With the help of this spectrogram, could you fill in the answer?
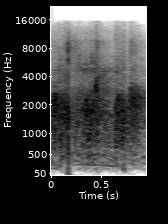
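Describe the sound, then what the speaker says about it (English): An audience at an event applauds in a brief burst of clapping, about a second long, steady and moderately loud. "round of applause for José Miquel."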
